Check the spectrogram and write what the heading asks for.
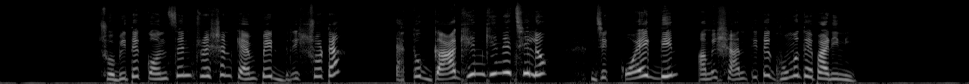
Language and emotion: Bengali, disgusted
